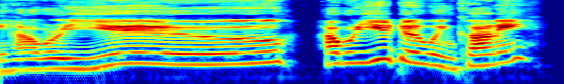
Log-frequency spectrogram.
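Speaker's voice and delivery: sing-song greeting. Real, not acted. Greeting a viewer on live.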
